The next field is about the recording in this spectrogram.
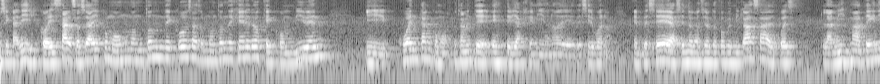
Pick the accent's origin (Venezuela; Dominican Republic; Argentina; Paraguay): Argentina; Buenos Aires; Y yo vivía, crecí toda mi infancia y parte de mi adolescencia, viví en La Boca. Y vivía a 2 cuadras de la cancha de Boca.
